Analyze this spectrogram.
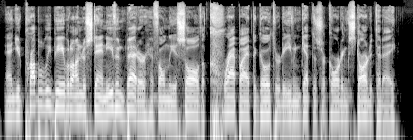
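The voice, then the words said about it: Raspy, strained voice. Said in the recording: “sorry about my voice being raspy, too. I hate doing the show with a raspy voice ... not having their voice at full capacity ... especially when I put my voice at like a higher inflection, you could hear the strain”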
